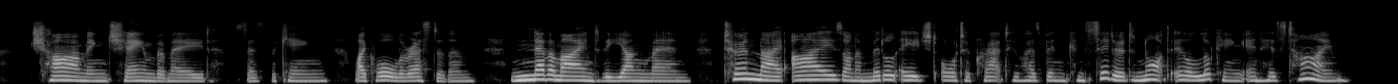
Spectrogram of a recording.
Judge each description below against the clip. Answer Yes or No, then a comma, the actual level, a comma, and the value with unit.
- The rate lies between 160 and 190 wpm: No, average, 145 wpm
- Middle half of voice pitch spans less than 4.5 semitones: Yes, average, 2.9 semitones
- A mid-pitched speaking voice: Yes, medium, 180 Hz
